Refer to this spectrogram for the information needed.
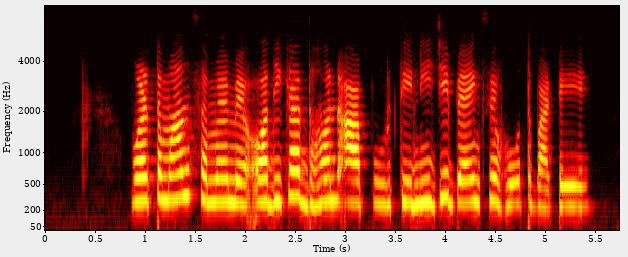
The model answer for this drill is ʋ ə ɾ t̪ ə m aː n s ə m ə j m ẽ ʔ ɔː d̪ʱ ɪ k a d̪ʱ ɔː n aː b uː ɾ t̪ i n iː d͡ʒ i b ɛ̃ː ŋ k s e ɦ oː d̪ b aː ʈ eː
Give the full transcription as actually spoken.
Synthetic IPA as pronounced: ʋ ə ɾ t̪ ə m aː n s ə m ə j m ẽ ʔ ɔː d̪ʱ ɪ k a d̪ʱ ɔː n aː p uː ɾ t̪ i n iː d͡ʒ i b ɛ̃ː ŋ k s e ɦ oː t̪ b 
